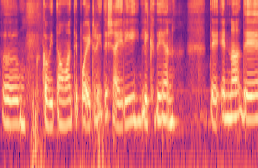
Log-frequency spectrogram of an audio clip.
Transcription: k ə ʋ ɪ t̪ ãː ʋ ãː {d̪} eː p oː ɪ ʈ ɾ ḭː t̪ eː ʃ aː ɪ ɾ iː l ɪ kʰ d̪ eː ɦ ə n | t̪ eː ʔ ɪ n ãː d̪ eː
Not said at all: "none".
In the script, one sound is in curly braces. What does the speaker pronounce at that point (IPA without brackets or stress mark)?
t̪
